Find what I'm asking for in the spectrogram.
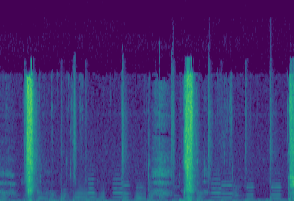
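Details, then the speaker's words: Shih Tzu dog sneezing: two sharp, brief sneezes over background music. She rarely sneezes, and the owner thinks she just had a tickle in her nose and was fine. "Lacey, you have the sneezies. You have the sneezies?"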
